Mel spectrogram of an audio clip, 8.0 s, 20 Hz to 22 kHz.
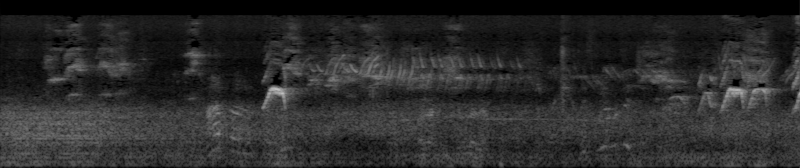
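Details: A cockatiel seen on a rooftop in 2023, living free and thought to have escaped, gives a few sharp, rising-falling whistled calls separated by several seconds, with faint chirping and distant background noise between them.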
